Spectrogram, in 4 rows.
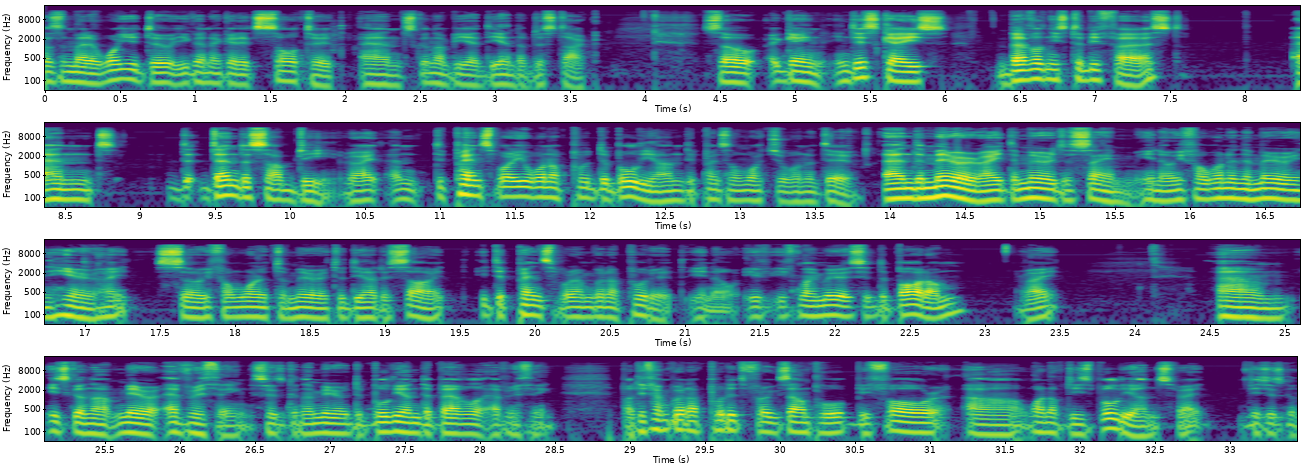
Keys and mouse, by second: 0.2 click, 1.9 click, 14.1-14.4 shift+drag, 17.0 alt+x, 18.1 click, 21.4 click, 30.1 click, 31.8-33.4 drag.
